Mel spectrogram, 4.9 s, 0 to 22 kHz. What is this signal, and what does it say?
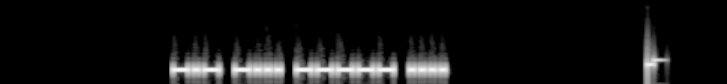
Morse code, heard as a keyed tone, about 36 wpm, 700 Hz. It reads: KB0H
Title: USA Call Signs - 4 Characters - 3x Character Spacing - 35wpm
